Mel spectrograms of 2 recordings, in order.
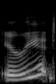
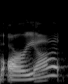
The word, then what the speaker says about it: Ariat: So, I'm so sorry if I've been bugging everyone, but I think it's pronounced Ariat instead of Arot.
